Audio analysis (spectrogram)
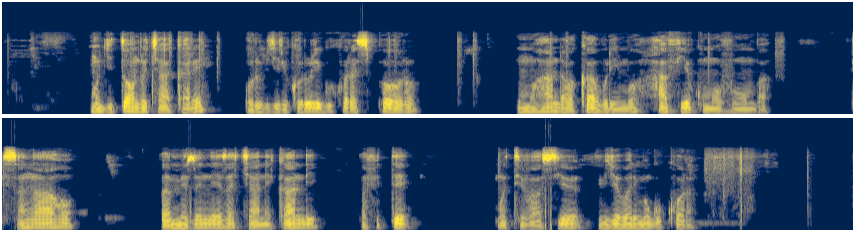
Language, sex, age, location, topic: Kinyarwanda, male, 25-35, Nyagatare, government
